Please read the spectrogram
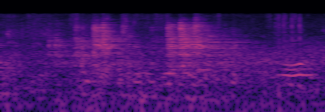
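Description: Indistinct distant voices of players on a rugby pitch over a steady low rumble, with two short hissy bursts about half a second and a second and a half in.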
